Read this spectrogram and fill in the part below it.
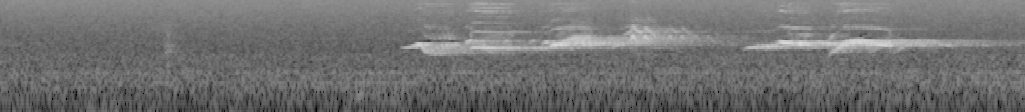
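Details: Common blackbird singing at night in spring: two mellow, fluting whistled phrases near mid pitch, each ending in a higher twittery flourish, separated by a short pause, over a steady low background hum.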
